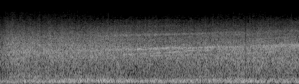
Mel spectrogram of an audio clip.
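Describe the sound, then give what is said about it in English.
A Learjet jet aircraft roars steadily, a dense wash of engine noise with a thin high whine that slowly climbs in pitch, loud and unbroken for the whole stretch, with no voices. “Was it the time when the Learjet Flaming Arrow set its course for the Parliament buildings in Ottawa?”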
